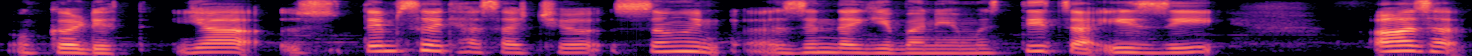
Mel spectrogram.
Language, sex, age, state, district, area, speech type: Kashmiri, female, 30-45, Jammu and Kashmir, Baramulla, rural, spontaneous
